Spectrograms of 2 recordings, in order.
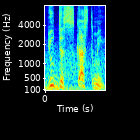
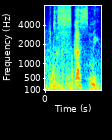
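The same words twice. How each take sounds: First: Said in the usual way. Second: Breathy, hissed-out whisper of disgust. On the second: Acted. Ranting man whispers his disgust at listeners. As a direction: spit it out under your breath. Repeated insult, first take.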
